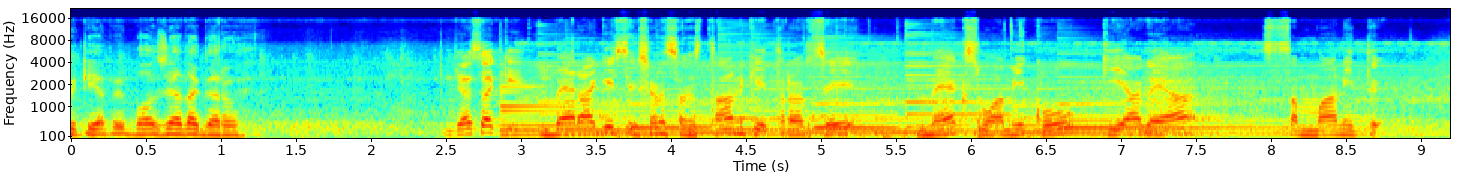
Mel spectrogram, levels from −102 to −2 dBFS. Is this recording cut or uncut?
uncut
